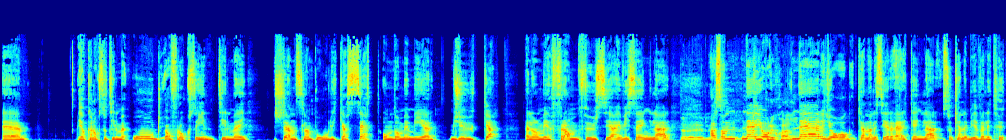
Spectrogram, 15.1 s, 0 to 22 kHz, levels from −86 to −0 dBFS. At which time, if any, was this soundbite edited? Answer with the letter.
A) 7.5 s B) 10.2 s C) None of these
B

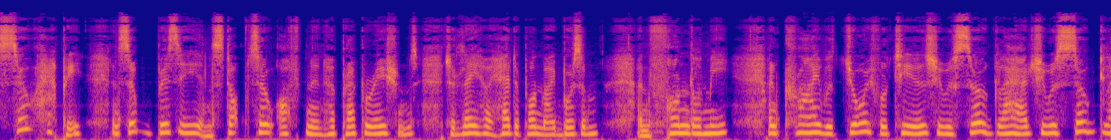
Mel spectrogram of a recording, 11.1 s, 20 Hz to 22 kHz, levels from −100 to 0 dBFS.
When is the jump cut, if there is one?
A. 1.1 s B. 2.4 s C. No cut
C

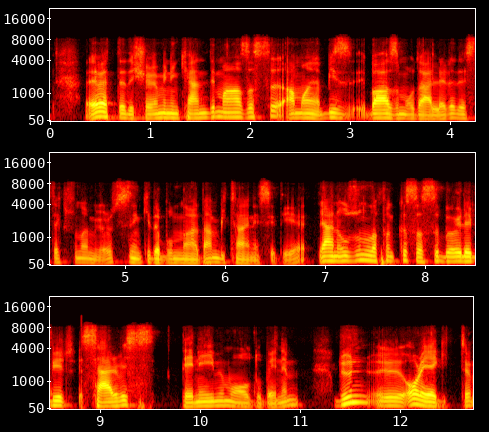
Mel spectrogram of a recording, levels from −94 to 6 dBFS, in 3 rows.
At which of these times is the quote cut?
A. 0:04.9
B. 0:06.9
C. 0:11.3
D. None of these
C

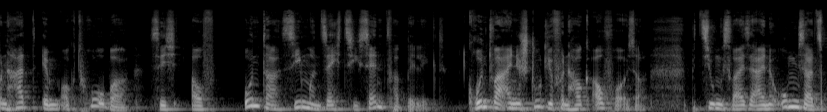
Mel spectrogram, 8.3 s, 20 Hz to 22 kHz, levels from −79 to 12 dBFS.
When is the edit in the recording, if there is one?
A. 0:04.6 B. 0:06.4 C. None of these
A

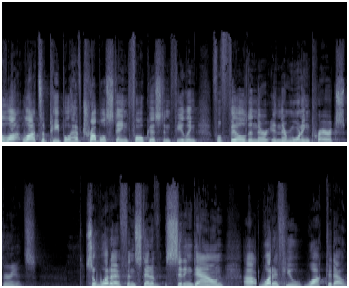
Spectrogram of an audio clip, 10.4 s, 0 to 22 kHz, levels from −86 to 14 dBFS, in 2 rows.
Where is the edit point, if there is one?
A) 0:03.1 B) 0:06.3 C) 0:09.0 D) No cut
C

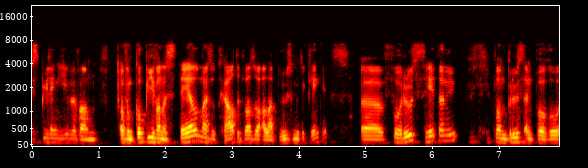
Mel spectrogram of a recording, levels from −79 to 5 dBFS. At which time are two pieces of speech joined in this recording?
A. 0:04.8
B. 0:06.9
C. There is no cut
A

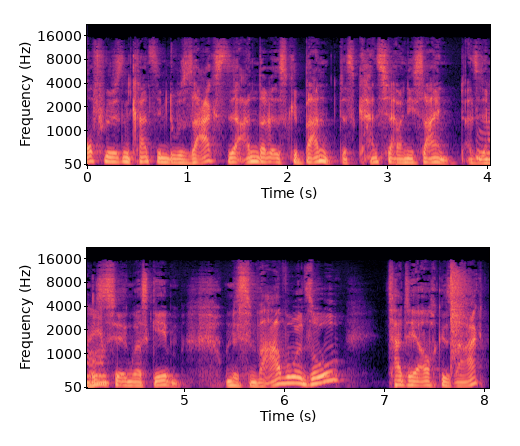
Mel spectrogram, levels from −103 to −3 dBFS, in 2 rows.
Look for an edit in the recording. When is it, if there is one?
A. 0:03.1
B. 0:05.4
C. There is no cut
A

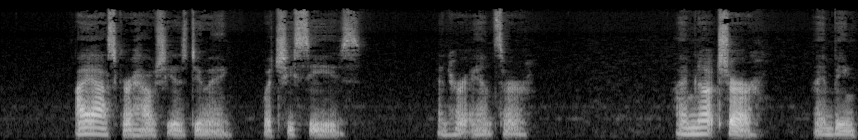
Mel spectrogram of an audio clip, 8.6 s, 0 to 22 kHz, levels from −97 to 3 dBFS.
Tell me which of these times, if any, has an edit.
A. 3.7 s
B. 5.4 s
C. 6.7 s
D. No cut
D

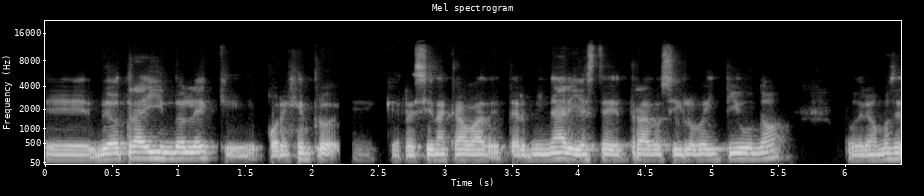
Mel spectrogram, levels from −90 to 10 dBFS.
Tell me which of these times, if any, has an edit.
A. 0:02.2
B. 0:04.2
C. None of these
A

